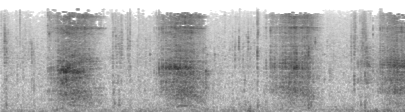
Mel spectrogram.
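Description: Mainsail halyard being hauled hand over hand, the rope rasping through its blocks in four long pulls about a second and a half apart.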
